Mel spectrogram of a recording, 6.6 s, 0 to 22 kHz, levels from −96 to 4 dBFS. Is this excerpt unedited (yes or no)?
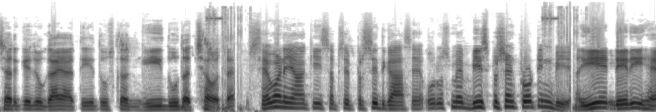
no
